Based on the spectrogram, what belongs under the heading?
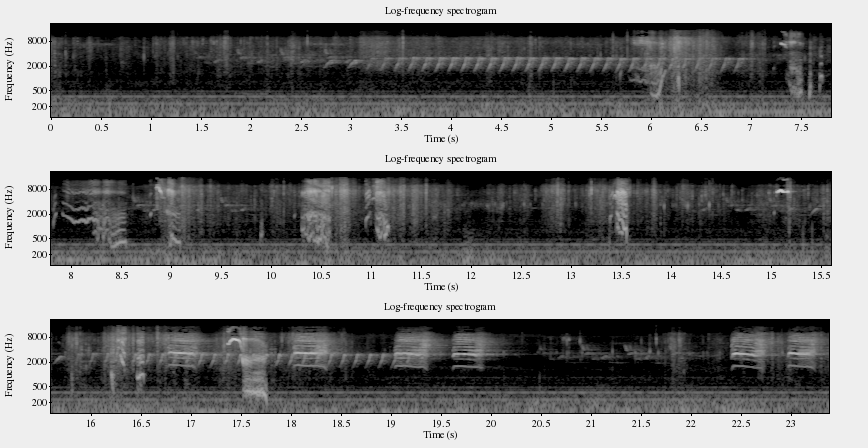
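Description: Small songbirds calling: a fast trill lasting a few seconds, then scattered sharp chirps and short downward-sweeping notes repeated in short series, over a steady low hum.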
